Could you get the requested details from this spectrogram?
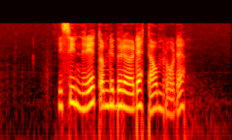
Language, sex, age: Swedish, female, 55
